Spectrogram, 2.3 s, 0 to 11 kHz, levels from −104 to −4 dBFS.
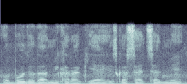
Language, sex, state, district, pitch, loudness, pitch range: Hindi, male, Arunachal Pradesh, Papum Pare, 120 Hz, -18 LUFS, 115-125 Hz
